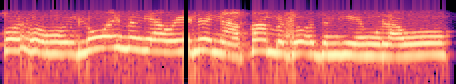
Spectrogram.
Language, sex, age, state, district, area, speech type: Manipuri, female, 60+, Manipur, Kangpokpi, urban, conversation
